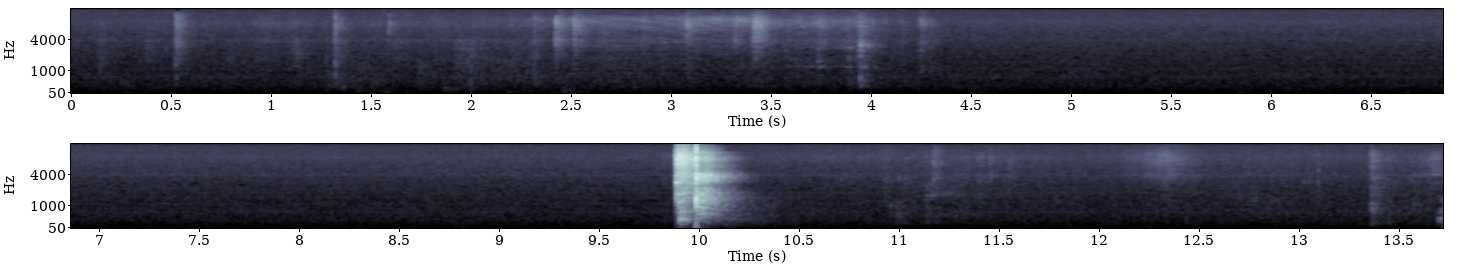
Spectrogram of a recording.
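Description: A regular compound bow fires once in a basement, giving a single sharp, loud snap of the string that decays fast, with only faint scattered small clicks and handling noise around it.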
